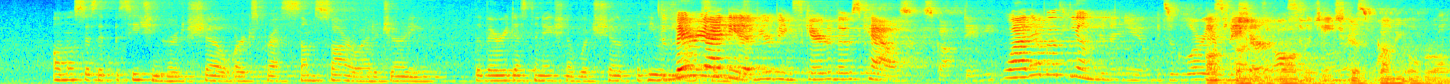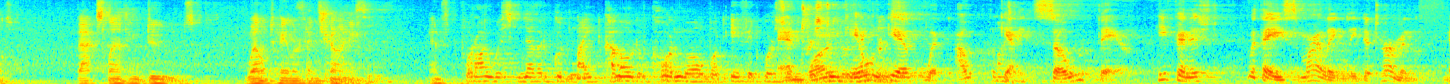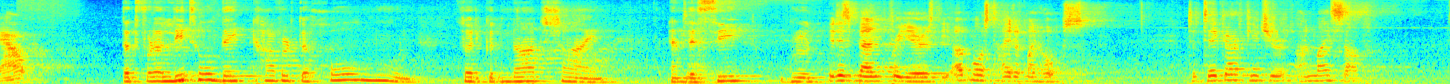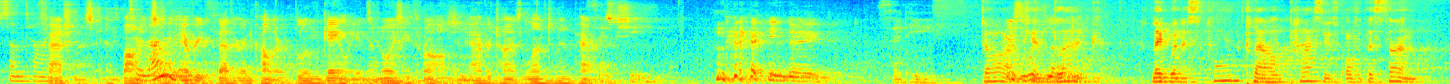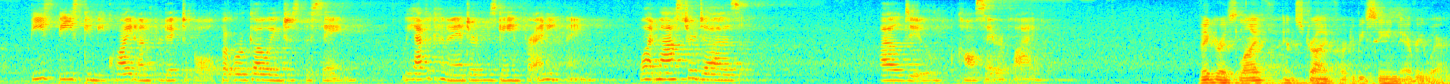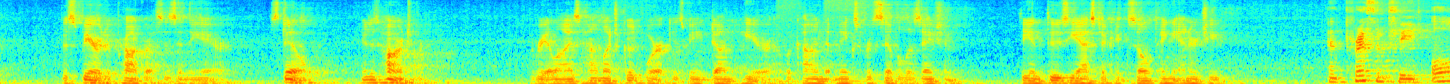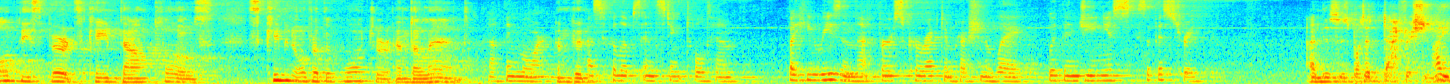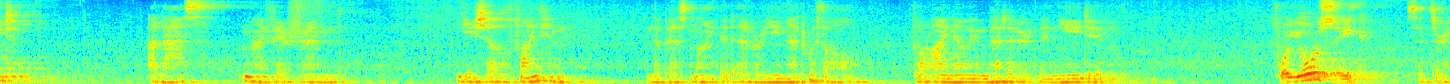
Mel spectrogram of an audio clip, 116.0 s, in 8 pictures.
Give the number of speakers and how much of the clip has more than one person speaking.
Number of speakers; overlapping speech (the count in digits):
8, about 13%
